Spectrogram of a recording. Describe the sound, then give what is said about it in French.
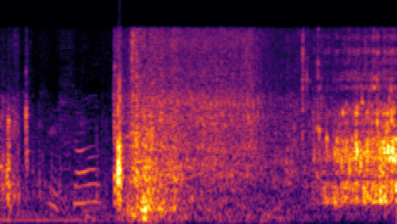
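Divers enter the Mediterranean Sea above a Posidonia seagrass meadow: a brief voice, then a sudden splash that turns into a sustained rushing, bubbling wash of water that swells again toward the end. “Ça y est, on s'est mis dans l'eau. Là, on se trouve à une douzaine de mètres de profondeur.”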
